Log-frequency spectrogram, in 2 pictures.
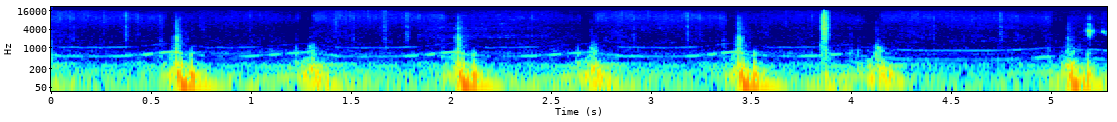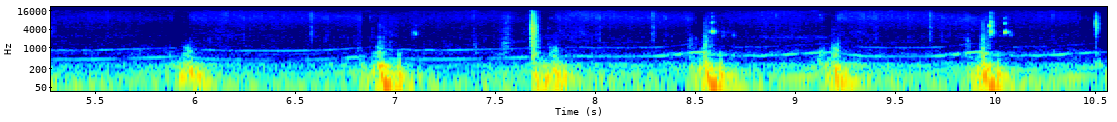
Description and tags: Peugeot 206 - Windscreen Wiper
car, 207, vehicle, peugeot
